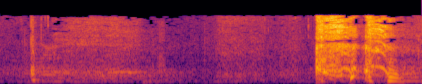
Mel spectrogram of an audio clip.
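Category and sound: human body sound, coughing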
